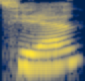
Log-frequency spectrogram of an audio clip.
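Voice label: "qian", Mandarin Chinese, second tone; pinyin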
